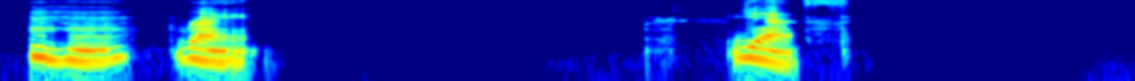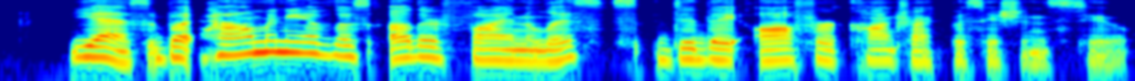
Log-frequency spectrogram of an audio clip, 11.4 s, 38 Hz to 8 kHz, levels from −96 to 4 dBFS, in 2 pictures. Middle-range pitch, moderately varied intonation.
Yes: medium, 165 Hz; average, 4.2 semitones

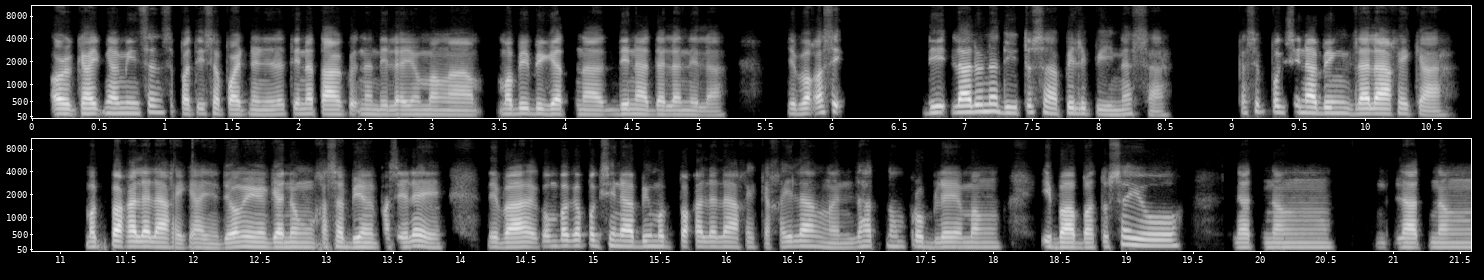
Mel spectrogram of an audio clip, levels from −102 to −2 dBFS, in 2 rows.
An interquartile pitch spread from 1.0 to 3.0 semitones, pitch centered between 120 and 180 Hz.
Yes: average, 2.7 semitones; medium, 140 Hz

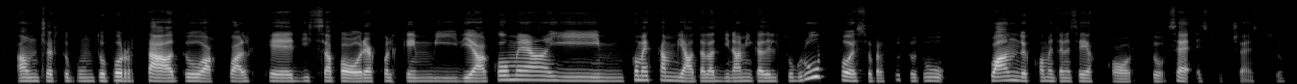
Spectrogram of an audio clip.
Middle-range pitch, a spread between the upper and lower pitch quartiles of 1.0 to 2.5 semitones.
Yes: medium, 160 Hz; narrow, 2.1 semitones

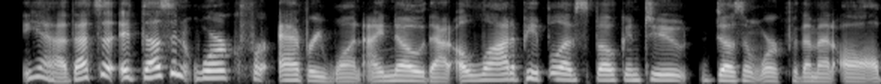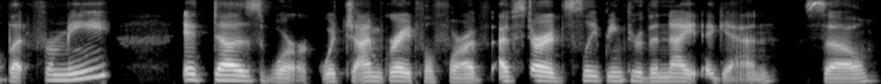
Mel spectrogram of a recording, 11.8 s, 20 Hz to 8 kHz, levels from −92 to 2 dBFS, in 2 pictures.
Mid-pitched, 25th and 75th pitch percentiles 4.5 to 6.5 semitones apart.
Yes: medium, 165 Hz; average, 5.0 semitones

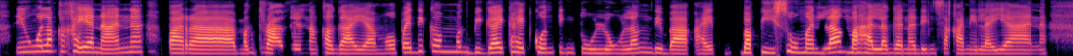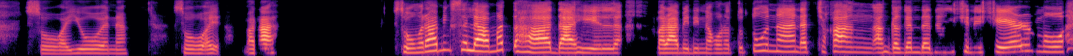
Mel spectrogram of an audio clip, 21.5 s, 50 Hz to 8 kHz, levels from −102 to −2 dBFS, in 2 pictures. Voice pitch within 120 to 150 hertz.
No: high, 230 Hz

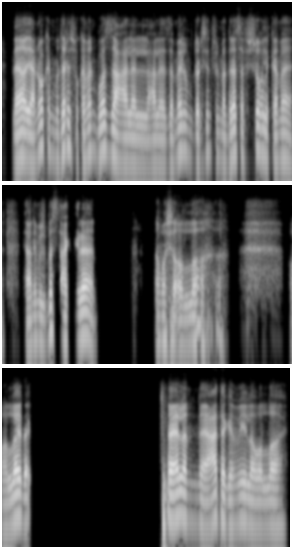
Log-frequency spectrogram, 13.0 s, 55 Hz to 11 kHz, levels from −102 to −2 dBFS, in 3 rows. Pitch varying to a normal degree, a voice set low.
Yes: average, 3.7 semitones; low, 115 Hz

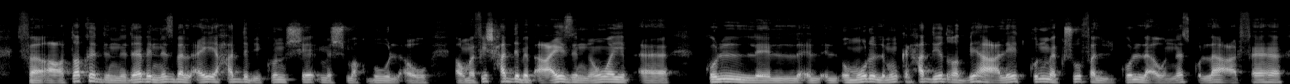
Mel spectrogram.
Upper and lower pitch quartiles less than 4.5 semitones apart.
No: average, 5.0 semitones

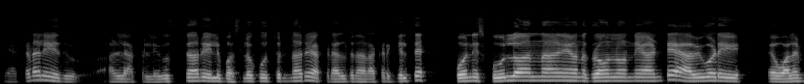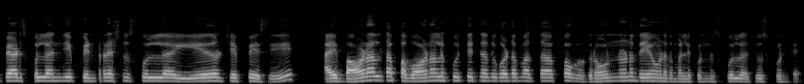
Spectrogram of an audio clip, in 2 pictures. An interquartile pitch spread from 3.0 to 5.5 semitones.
Yes: average, 3.3 semitones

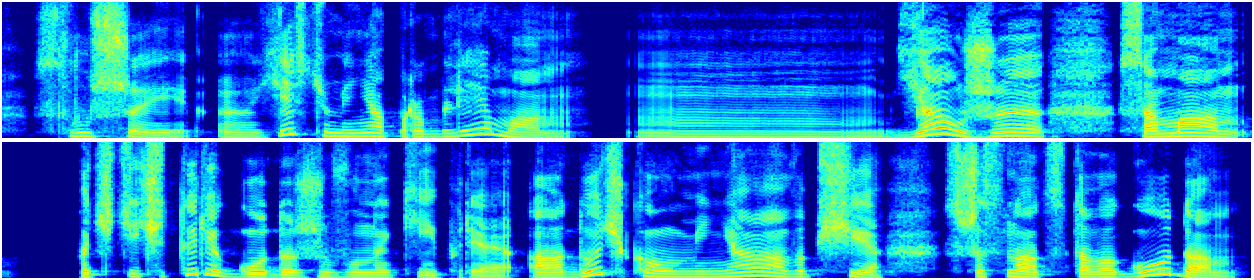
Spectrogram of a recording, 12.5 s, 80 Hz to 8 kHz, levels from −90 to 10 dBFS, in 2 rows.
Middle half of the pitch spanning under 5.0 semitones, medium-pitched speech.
No: average, 5.3 semitones; medium, 160 Hz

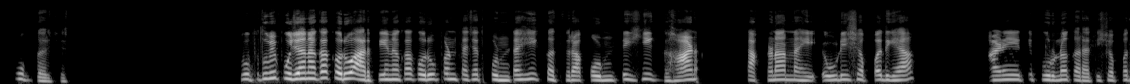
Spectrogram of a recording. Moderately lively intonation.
Yes: average, 3.0 semitones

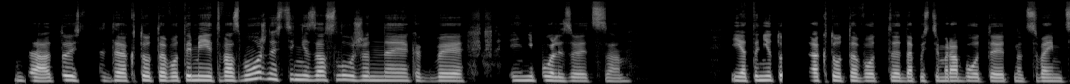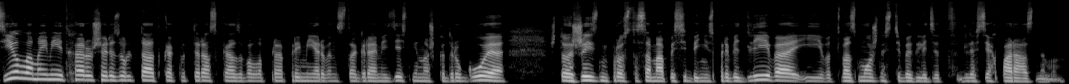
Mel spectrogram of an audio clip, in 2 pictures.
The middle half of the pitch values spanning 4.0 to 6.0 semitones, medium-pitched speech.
No: average, 2.9 semitones; medium, 170 Hz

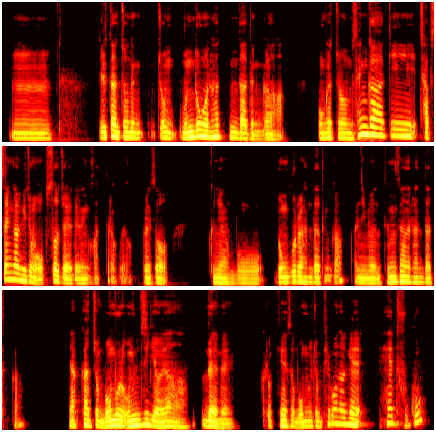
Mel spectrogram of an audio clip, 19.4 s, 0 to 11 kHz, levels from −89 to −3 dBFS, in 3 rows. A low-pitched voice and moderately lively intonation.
Yes: low, 115 Hz; average, 4.7 semitones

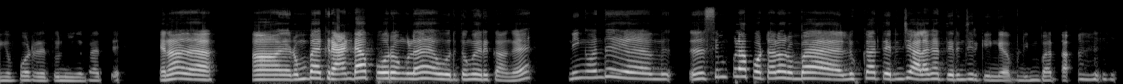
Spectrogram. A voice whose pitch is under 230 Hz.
No: high, 235 Hz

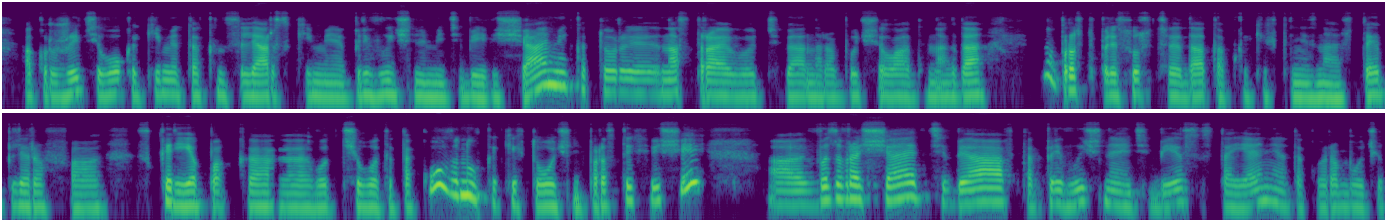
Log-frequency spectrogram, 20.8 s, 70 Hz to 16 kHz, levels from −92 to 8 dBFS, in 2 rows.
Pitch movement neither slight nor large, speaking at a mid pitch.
Yes: average, 3.2 semitones; medium, 145 Hz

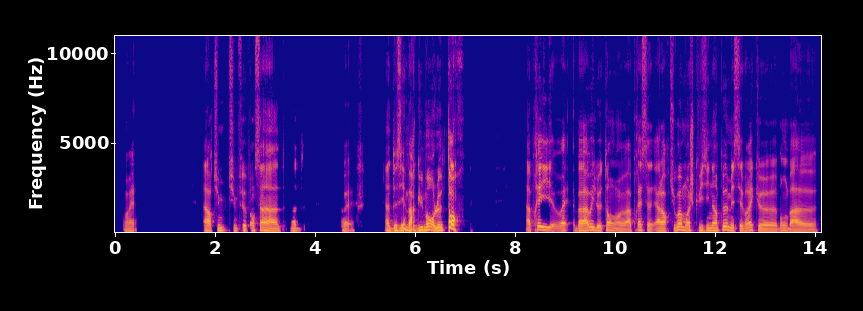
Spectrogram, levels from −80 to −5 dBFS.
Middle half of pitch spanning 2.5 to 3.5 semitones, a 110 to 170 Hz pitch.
Yes: average, 3.0 semitones; low, 135 Hz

